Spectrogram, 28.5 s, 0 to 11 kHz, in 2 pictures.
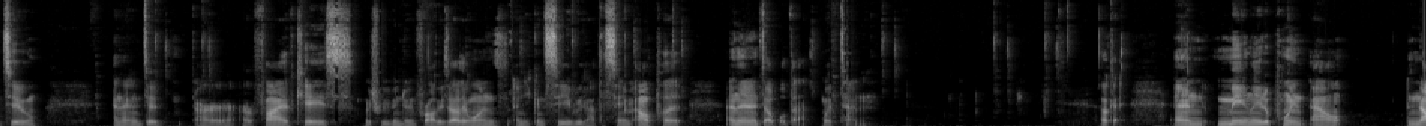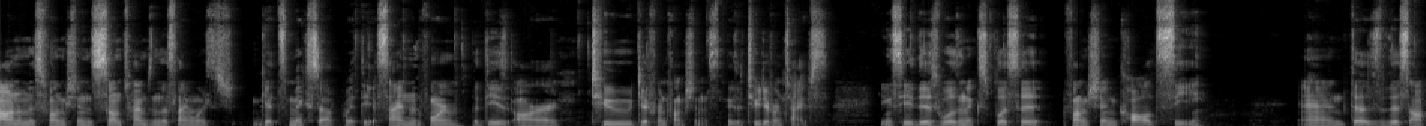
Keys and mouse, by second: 1.3-2.1 typing, 1.6 click, 5.1-7.6 drag, 7.6-10.0 drag, 10.0 click, 10.5-14.0 drag, 14.7 click, 17.6-18.3 typing, 17.8 click, 21.4 click, 28.2-28.5 typing, 28.4-28.5 click.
